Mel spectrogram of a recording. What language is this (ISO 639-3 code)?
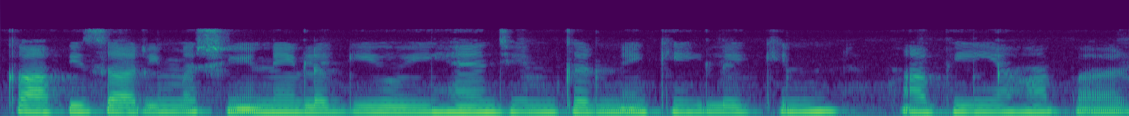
hin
